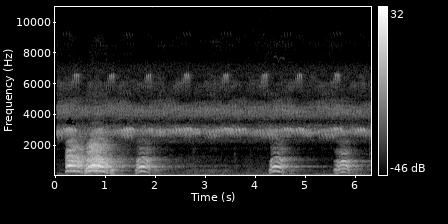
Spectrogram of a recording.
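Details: A chacma baboon gives a dominance call, loud harsh two-part barks spaced a few seconds apart, over steady high insect chirring; Southern African recording.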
